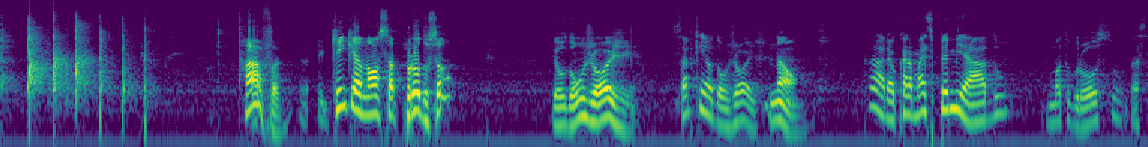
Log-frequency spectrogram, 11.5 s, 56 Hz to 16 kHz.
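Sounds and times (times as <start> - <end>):
hand claps: 0.0 - 2.5
speech: 2.4 - 4.6, 5.5 - 8.1, 8.7 - 11.4.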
